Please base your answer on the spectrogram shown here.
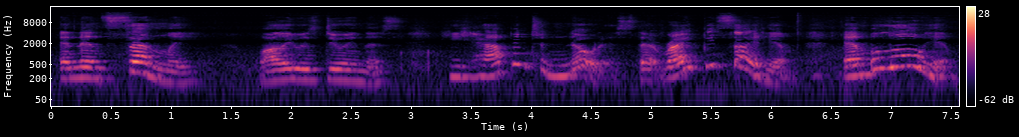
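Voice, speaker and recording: The older woman's voice is fairly high and unhurried, caught on a rough home recording with steady background noise. A grandmother, she reads a children's story with dramatic gasps and hushed moments, stopping to ask her young listeners questions.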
